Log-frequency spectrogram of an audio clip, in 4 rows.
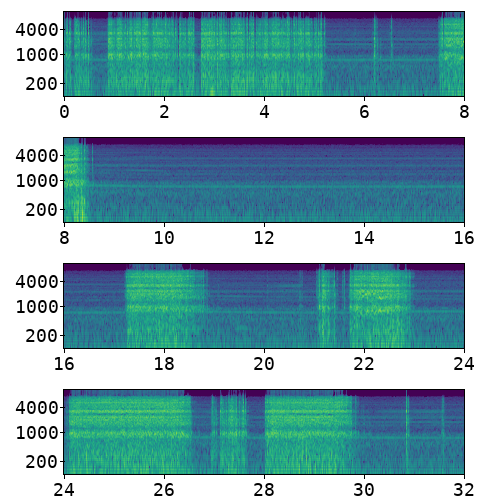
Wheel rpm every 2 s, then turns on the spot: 20, 20, 10, 30, 30, 0, 0, 0, 50, 30, 20, 50, 160, 40, 120, 0.
0-6 26-28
